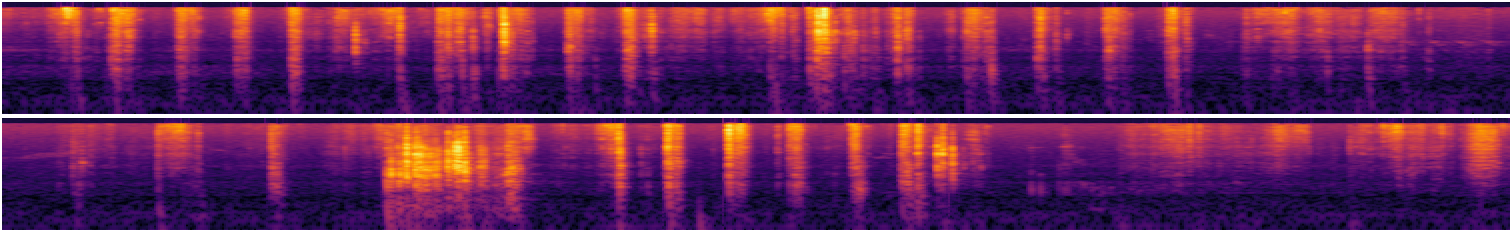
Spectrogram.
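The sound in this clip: Tarot cards are shuffled and drawn in a long run of quick, crisp flicks and snaps, uneven in rhythm. A louder, denser riffling burst comes partway through.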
